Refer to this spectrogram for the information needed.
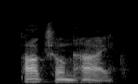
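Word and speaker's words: Park Geun-hye: Park Chung-hai. – All right, very, very impressive. I tried to rehearse that, and I couldn't get it to come out right. So thank you for pronouncing right.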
